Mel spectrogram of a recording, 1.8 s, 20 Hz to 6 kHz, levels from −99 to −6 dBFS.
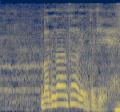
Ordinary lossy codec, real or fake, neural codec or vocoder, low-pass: none; fake; codec, 16 kHz, 4 kbps, FreqCodec, larger model; 5.4 kHz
